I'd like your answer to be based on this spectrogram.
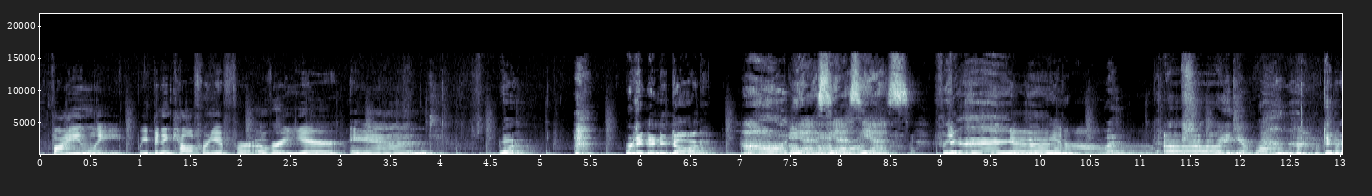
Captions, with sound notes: Finally, we've been in California for over a year and-- - What? We're gettin' a new dog? - (gasps) Yes, yes, yes! - Yay! - No. - Uh. - Way to get it wrong.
